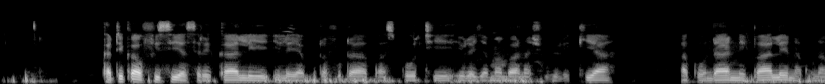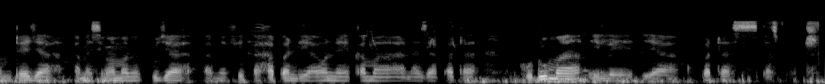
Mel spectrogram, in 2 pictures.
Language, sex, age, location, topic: Swahili, male, 36-49, Kisumu, government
